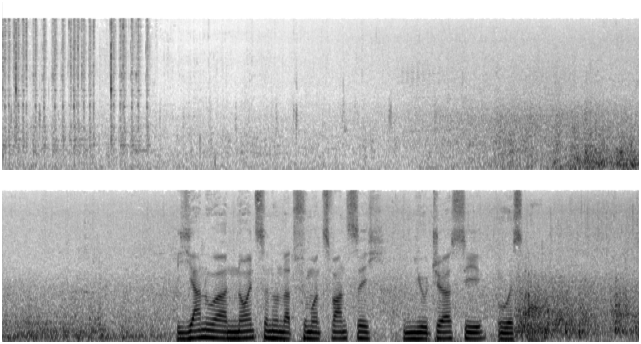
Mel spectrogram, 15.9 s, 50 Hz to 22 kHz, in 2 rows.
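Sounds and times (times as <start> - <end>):
rapid sharp clicking: 0.0 - 2.0
heavy raindrops falling on cobblestone pavement: 0.0 - 15.9
speech: 10.2 - 14.8.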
